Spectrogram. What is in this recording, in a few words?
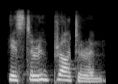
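"hysteron proteron", Indian English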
